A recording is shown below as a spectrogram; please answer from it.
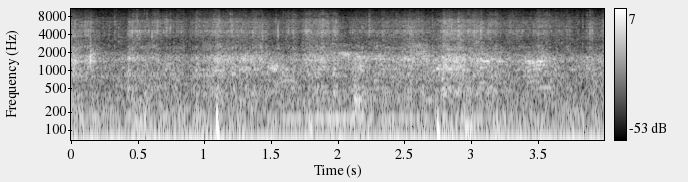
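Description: Clear plastic bag crinkling and rustling as the wrapped mask inside it is handled, with a few faint clicks.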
